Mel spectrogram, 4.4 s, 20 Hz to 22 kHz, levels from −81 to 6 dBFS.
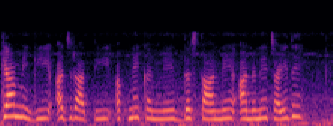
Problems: none marked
